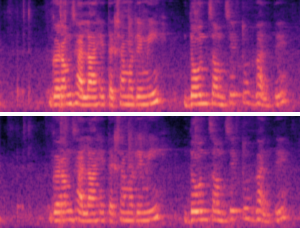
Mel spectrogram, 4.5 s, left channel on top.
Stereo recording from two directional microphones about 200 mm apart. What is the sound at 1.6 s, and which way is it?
Speech, 55° left (ahead or behind).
